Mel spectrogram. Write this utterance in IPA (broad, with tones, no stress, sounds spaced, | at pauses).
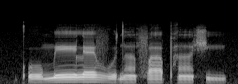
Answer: kʼ oː˨ m eː˦ l ɛ˦ v ʊ˨ d ã˨ f a˨ pʰ ã˨ ʃ i˨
